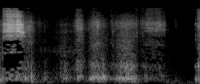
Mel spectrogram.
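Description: Box cutter blade slicing along the tape seam of a corrugated cardboard case: a short sharp rip at the start, then a run of faint scraping strokes.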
